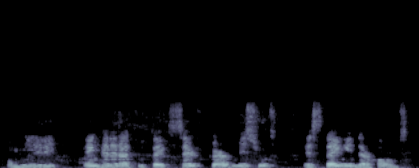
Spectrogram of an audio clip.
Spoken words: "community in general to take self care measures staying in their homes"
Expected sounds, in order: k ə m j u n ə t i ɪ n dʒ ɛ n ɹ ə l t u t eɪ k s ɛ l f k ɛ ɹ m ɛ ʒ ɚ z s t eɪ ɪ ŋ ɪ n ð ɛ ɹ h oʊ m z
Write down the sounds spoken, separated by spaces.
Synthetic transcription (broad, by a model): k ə m j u n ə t i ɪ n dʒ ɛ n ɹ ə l t u t eɪ k s ɛ l f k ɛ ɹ m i s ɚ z s t eɪ ɪ ŋ ɪ n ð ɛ ɹ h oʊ m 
